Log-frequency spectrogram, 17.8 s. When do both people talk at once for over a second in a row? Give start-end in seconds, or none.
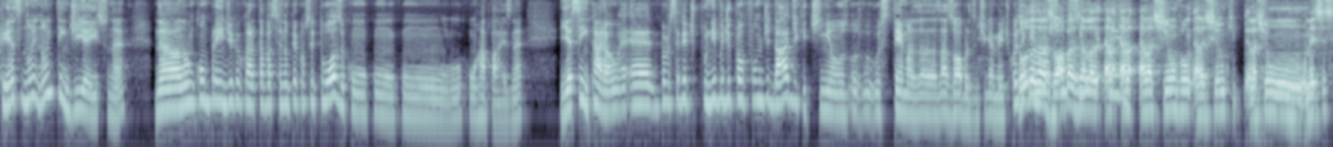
13.6-15.2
